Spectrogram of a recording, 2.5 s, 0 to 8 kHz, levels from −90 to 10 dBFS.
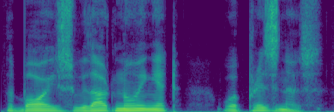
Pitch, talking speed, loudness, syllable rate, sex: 110 Hz, 165 wpm, -16 LUFS, 5.7 syllables/s, male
